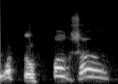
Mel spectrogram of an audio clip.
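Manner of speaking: very high, alarmed what-the-fuck; hearing the drug's name and freaking out; shocked squeal. Retold or imitated. Told it's laced with sherm, a very high shocked squeal.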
